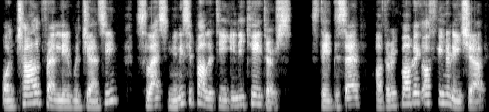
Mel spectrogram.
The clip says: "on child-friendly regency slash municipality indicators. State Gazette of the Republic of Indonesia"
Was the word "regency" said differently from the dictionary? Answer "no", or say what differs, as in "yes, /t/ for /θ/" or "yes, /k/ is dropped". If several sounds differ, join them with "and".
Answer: yes, /w/ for /ɹ/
